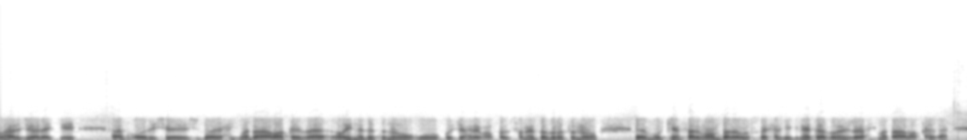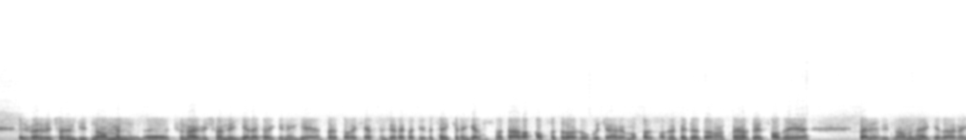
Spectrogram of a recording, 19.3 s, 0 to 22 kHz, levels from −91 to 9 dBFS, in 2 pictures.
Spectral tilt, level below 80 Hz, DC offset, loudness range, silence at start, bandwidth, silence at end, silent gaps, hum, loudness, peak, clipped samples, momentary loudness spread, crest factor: -9.5 dB/octave; -70 dBFS; under 0.1%; 1 LU; 0 s; 4.4 kHz; 0 s; none; none; -29 LUFS; -8 dBFS; under 0.1%; 5 LU; 20 dB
